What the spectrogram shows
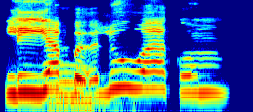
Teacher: बा पे आवाज टूटना, फिर लाम जी की आवाज अलग से निकलना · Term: हुर्फ खलखला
